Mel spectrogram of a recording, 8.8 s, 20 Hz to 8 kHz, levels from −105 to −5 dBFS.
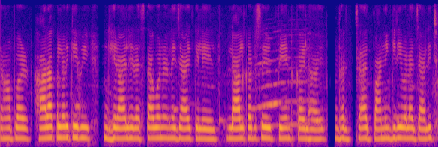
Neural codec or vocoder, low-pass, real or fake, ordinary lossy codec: none; 7.2 kHz; real; AAC, 48 kbps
